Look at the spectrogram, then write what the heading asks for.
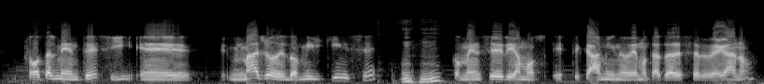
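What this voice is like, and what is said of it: Regional Argentine-style accent. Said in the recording (Spanish): “Ay, cómo me gusta ... esta tonada. ... Amo tu tonada”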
